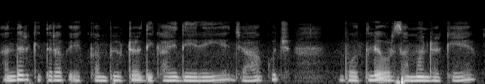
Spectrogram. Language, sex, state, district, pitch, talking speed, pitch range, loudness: Hindi, female, Arunachal Pradesh, Lower Dibang Valley, 180 Hz, 200 wpm, 175-195 Hz, -18 LUFS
